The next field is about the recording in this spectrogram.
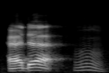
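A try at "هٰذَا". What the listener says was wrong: Haza, jangan hada. Haza.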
